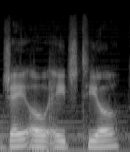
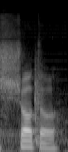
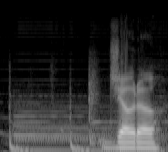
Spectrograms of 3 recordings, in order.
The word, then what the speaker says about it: Johto: of hoto hotel j-o-h-o-n j-o-h-t-o johto i always pronounce it shoto and that's really not how you pronounce it but uh but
